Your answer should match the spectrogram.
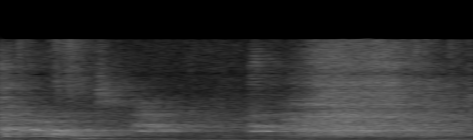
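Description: Speech: a woman and a young child sounding out a letter, with a short rustle of paper flashcards being flipped near the end.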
